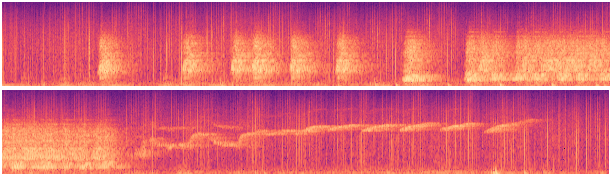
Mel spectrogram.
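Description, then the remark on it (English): An organ imitates a dog fight: rough, growling bursts build into a sustained snarling roar, then give way to a run of short, rising yelp-like whines. No one speaks. “That's meant to get brass up an imitation of a dog fight.”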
